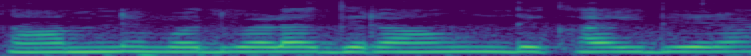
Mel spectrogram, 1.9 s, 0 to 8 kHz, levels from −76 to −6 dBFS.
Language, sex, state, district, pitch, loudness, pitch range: Hindi, female, Uttar Pradesh, Hamirpur, 245 Hz, -28 LUFS, 245-250 Hz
